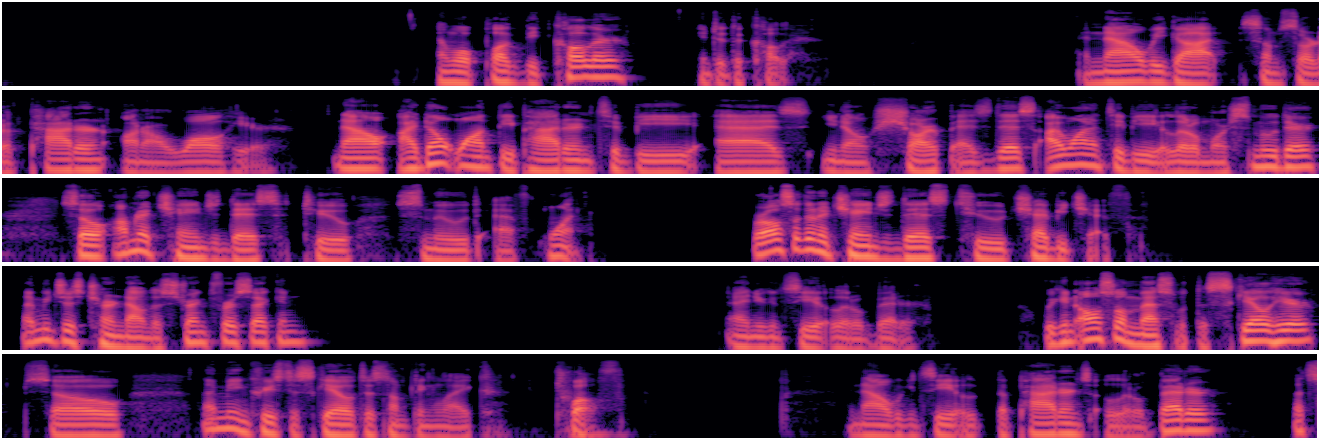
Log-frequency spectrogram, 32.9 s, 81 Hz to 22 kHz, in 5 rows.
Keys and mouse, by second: 2.7-4.3 drag, 5.4-6.4 middle drag, 6.9 shift+middle click, 7.2-8.2 middle drag, 8.5 middle click, 9.4 shift+middle click, 13.8-16.1 drag, 17.6-18.9 drag, 20.5-23.2 drag, 23.8 middle click, 25.0 middle click, 26.2-28.1 drag, 28.3 click, 29.9 shift+middle click, 30.2-30.7 middle drag, 30.8 shift+middle drag, 31.1 middle click, 31.8 shift+middle drag, 32.5 middle click.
